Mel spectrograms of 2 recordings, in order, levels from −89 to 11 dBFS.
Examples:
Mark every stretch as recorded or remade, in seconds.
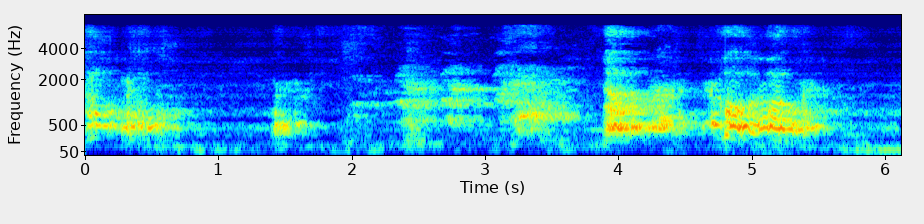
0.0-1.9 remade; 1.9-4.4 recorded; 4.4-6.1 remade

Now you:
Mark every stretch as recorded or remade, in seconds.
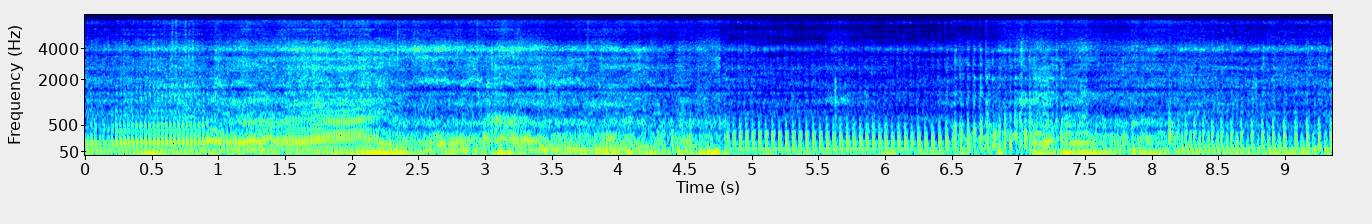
0.0-0.9 recorded; 0.9-1.5 remade; 1.5-2.3 recorded; 2.3-4.8 remade; 4.8-6.5 recorded; 6.5-8.2 remade; 8.2-9.4 recorded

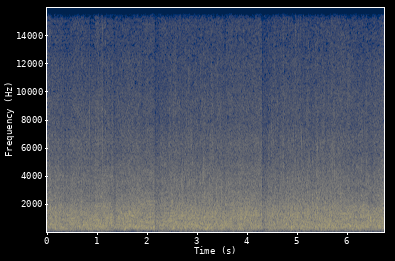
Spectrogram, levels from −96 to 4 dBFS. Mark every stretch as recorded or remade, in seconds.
0.0-2.4 remade; 2.4-3.6 recorded; 3.6-4.3 remade; 4.3-5.8 recorded; 5.8-6.8 remade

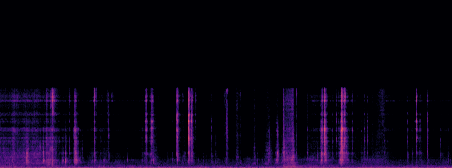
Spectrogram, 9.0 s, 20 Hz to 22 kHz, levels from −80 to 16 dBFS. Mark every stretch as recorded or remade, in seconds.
0.0-3.0 remade; 3.0-6.2 recorded; 6.2-7.1 remade; 7.1-7.7 recorded; 7.7-9.0 remade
